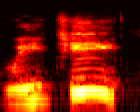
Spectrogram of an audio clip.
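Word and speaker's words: Witi: We also have Wheaty, and that's spelled W-I-T-I. I paid attention to his pronunciation during the Cup, though, and it seemed to be Wheaty.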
